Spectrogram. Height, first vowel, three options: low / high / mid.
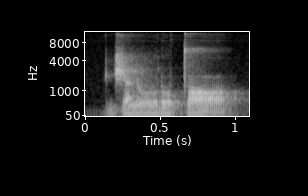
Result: low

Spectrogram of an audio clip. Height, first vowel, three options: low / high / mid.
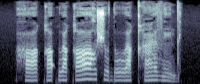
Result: low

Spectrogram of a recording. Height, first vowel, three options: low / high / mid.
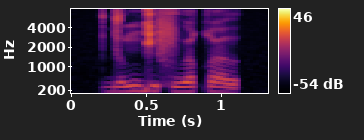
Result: high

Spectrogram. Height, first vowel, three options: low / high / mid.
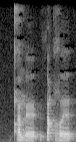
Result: high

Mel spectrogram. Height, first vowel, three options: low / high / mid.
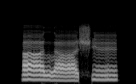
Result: low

